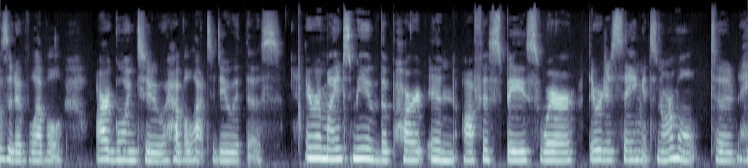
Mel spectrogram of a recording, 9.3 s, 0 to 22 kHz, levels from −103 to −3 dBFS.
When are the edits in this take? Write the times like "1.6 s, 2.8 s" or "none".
none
